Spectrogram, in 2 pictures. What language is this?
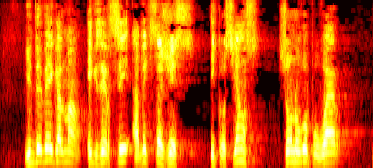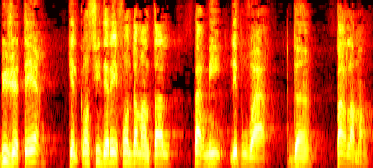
French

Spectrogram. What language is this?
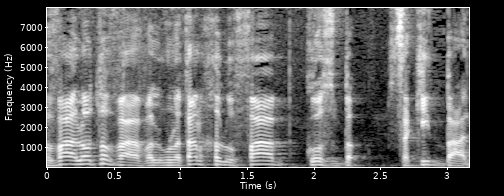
Hebrew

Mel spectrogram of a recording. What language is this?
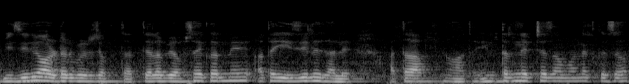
Marathi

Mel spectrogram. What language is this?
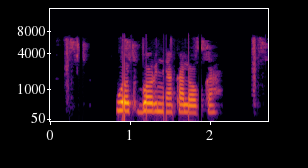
Luo (Kenya and Tanzania)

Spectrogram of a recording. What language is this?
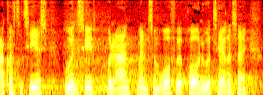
Danish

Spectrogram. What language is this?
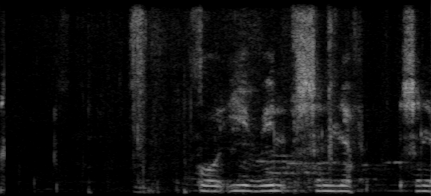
Icelandic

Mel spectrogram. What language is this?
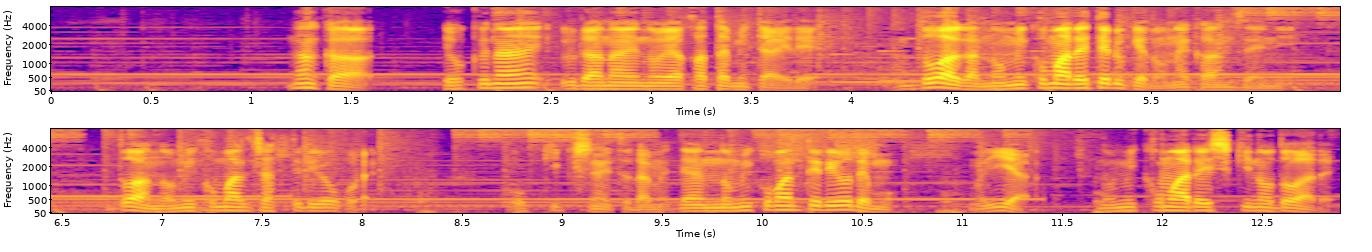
Japanese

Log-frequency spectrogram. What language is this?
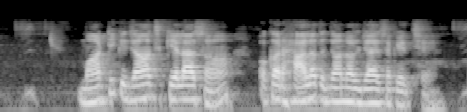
Maithili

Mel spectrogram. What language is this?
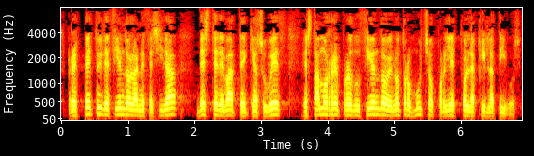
Spanish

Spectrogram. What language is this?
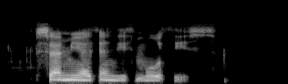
Kabyle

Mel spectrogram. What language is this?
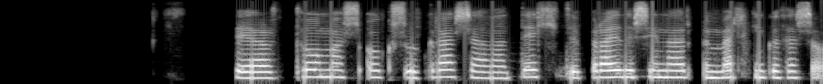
Icelandic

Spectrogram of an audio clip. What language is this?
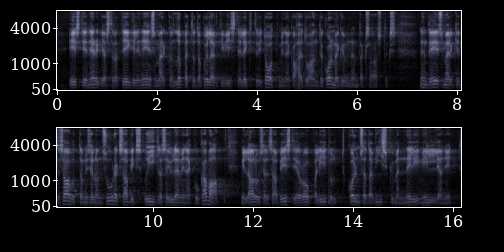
Estonian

